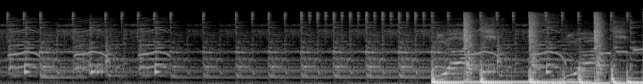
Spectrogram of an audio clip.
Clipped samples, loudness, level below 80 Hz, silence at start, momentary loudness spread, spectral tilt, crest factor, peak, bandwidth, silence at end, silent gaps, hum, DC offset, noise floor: under 0.1%; -18 LUFS; -24 dBFS; 0 s; 20 LU; -5.5 dB/octave; 16 dB; -2 dBFS; 12.5 kHz; 0 s; none; none; under 0.1%; -38 dBFS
